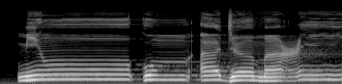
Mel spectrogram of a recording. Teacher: jim sukun yang mati asli di tengah kalimat qalqalah sugra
